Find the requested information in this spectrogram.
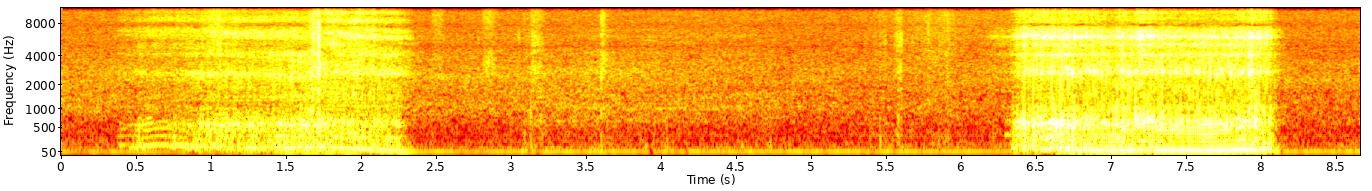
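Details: Self-recorded snoring, labeled "30 weeks"; two deep, buzzing snores on in-breaths about six seconds apart, quiet between; typical snoring.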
